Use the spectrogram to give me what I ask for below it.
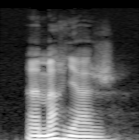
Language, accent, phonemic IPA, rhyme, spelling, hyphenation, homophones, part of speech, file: French, France, /ma.ʁjaʒ/, -aʒ, mariage, ma‧riage, mariages, noun, Fr-mariage.ogg
- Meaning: 1. marriage 2. wedding 3. union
